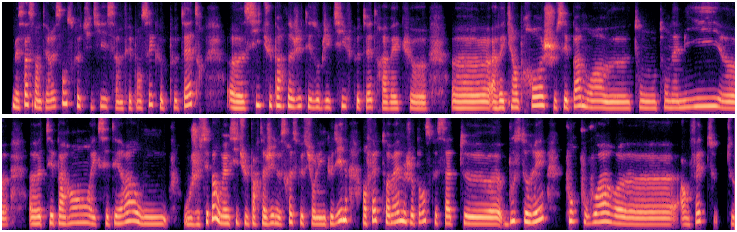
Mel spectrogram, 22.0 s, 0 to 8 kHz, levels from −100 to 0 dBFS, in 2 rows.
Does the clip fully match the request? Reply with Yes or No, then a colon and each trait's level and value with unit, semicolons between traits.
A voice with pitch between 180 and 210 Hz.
Yes: high, 190 Hz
